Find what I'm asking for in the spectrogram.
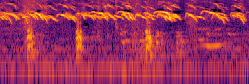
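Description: A backyard hen clucks in short repeated bursts, with rapid chirpy calls running throughout, close by and fairly steady.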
